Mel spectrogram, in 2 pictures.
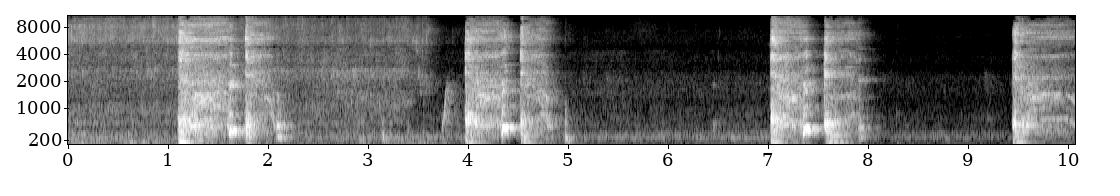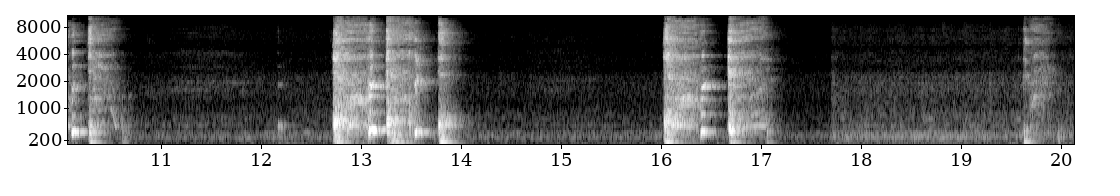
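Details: Repeated harsh barking coughing bouts, about seven clusters with quiet gaps and a throat-clearing quality, after trying to suppress a cough for a long time; barking cough.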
